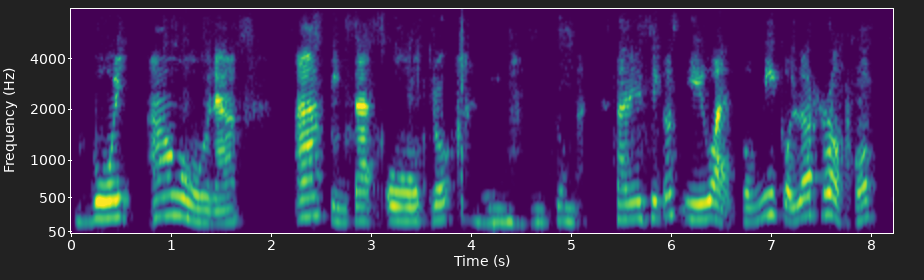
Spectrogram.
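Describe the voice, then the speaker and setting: A woman's voice: mid-range voice, dull audio. A woman preschool teacher talking to small children as if to toddlers, in simple, repetitive, sing-song encouragement. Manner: repeats phrases and questions for young listeners.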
